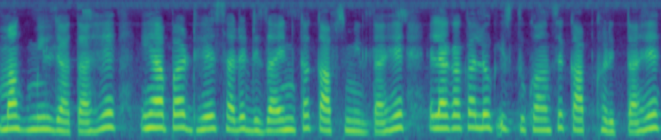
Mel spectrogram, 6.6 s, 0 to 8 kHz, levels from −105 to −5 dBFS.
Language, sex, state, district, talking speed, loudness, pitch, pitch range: Hindi, female, Bihar, Gopalganj, 200 wpm, -27 LUFS, 250 Hz, 220-275 Hz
